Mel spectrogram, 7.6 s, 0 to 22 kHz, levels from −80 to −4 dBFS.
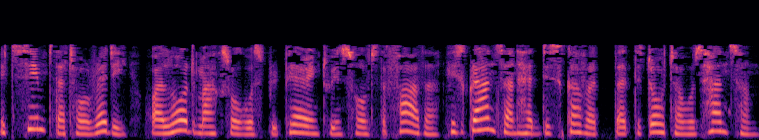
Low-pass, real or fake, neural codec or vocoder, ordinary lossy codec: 7.2 kHz; real; none; MP3, 24 kbps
